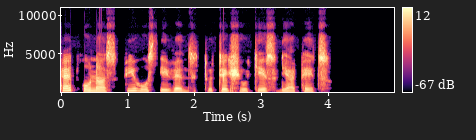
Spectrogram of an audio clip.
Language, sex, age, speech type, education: Nigerian Pidgin, female, 30-45, spontaneous, tertiary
